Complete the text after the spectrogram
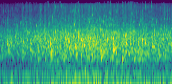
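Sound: flowing river water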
